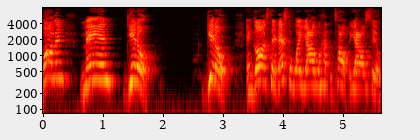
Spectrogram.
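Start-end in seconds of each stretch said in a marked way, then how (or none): 0.0-3.2 put-on powerful voice, very slow and drawn-out. Speaker acting out God speaking to the listeners, in a strong voice. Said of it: "that strong voice".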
